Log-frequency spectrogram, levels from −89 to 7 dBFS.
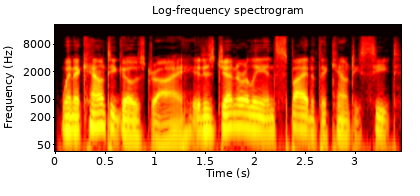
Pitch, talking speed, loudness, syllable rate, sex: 95 Hz, 240 wpm, -20 LUFS, 6.0 syllables/s, male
